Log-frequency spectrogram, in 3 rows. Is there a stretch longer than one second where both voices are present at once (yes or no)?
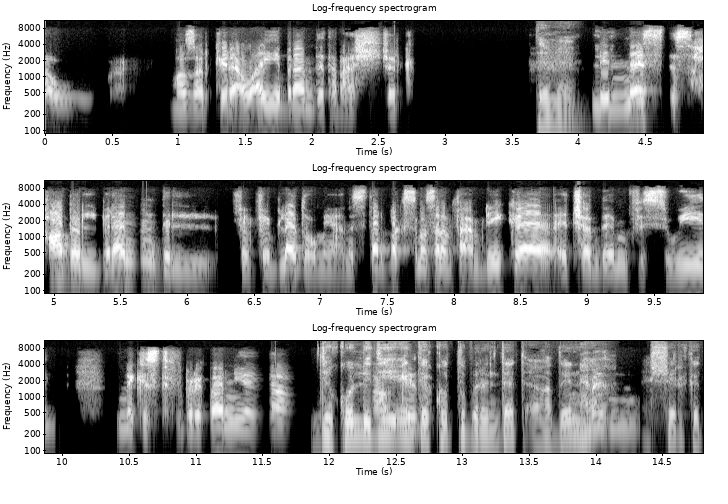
no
